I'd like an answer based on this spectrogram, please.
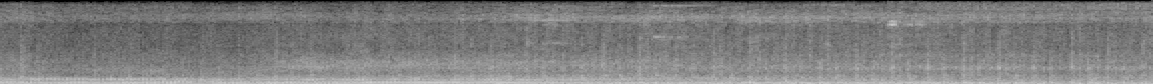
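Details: Small single-cylinder motorcycle engine at idle with a loose, uneven tek-tek ticking over the exhaust beat, roughly twice a second; rough engine; cracking-like sound noted.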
